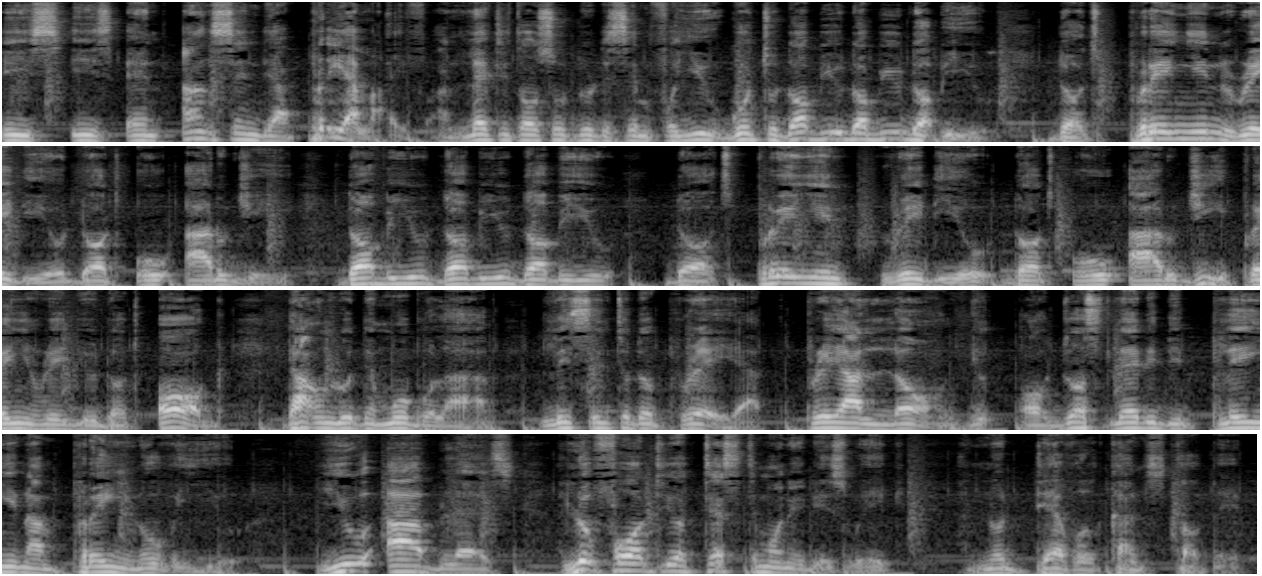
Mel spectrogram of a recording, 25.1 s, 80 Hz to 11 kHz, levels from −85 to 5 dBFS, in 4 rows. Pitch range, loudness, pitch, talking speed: 110-130 Hz, -21 LUFS, 125 Hz, 135 wpm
